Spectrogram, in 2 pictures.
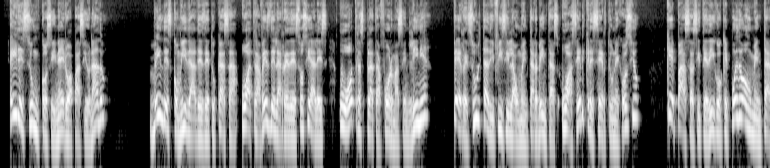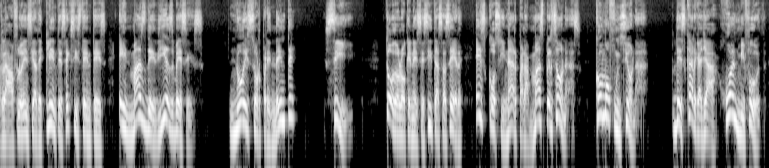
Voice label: Spanish (LA), Male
